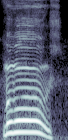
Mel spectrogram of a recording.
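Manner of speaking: high, loud call across the field. Real, not acted. Farmer calls his cows across the pasture, high and loud. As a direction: sing out to the herd.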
